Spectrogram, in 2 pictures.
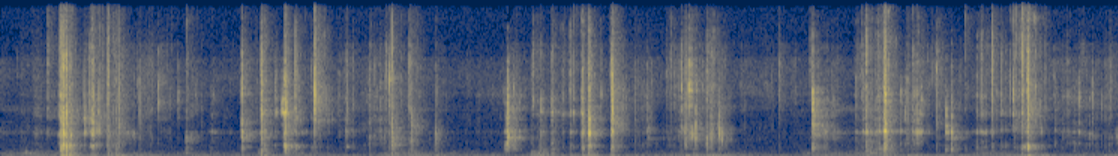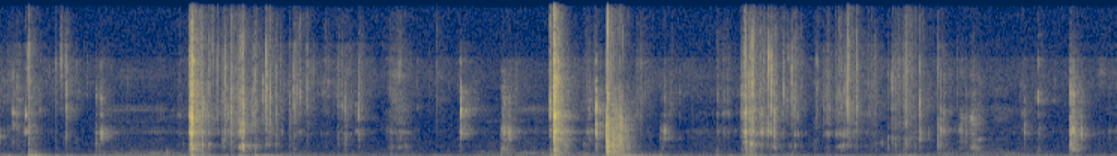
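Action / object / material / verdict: scrape / soap bar scraped with a blade / soap / none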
